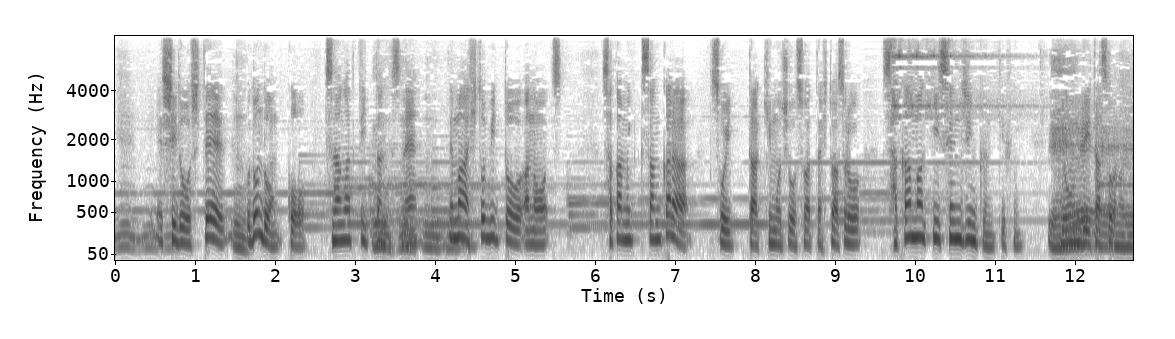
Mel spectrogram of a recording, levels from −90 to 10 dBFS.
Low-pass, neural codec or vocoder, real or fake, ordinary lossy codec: none; none; real; none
